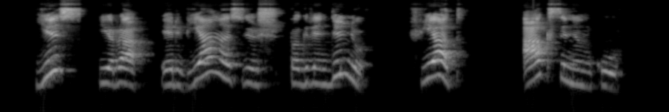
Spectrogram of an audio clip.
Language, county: Lithuanian, Kaunas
